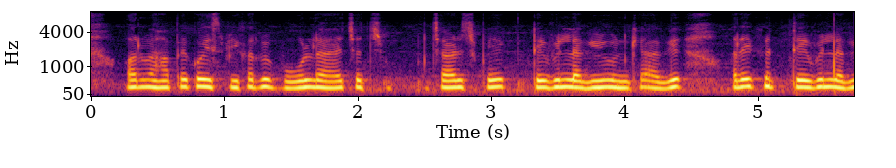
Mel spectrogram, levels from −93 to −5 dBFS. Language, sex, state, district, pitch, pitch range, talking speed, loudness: Hindi, female, Uttar Pradesh, Budaun, 215 Hz, 205-225 Hz, 250 wpm, -14 LUFS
